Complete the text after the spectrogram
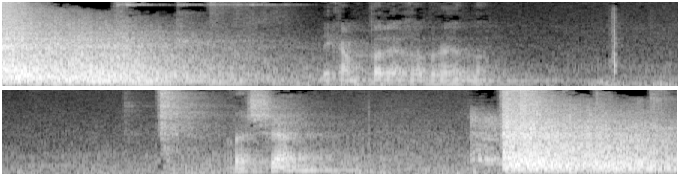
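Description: A rifle fires single shots that echo sharply in a bare room.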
